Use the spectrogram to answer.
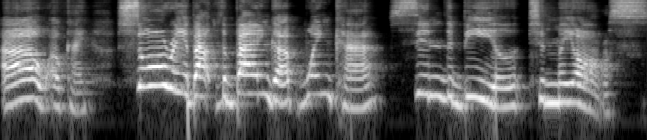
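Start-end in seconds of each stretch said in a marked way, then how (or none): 1.2-6.5 slow, deliberate put-on Irish accent. Repeating a message someone sent, in a put-on Irish accent. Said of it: "Was that Irish?".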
